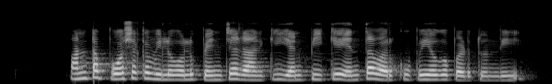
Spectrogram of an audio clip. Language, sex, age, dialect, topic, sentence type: Telugu, female, 31-35, Southern, agriculture, question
